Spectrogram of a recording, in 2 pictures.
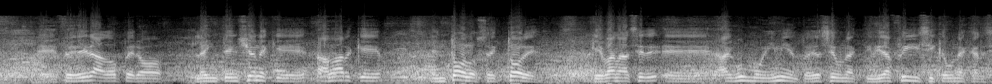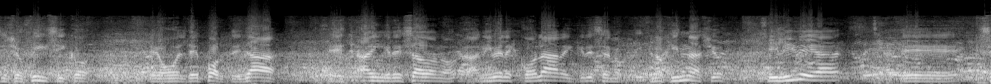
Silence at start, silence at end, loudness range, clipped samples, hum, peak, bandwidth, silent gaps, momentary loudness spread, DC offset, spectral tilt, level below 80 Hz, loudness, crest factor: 0 s; 0 s; 1 LU; 2%; none; 0 dBFS; 11.5 kHz; none; 5 LU; under 0.1%; -6 dB/octave; -36 dBFS; -10 LUFS; 10 dB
